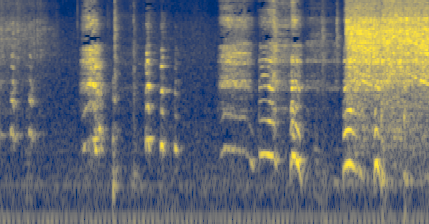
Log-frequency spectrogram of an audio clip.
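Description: A person laughs in short bursts. About four seconds in, a corded electric drill starts and runs steadily, driving screws into the wooden enclosure frame.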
